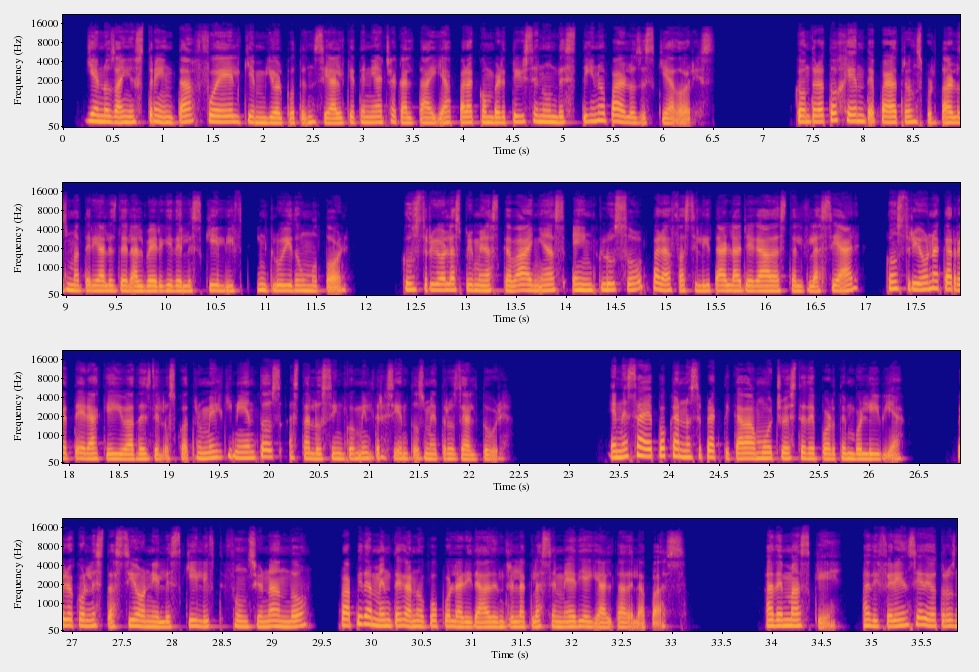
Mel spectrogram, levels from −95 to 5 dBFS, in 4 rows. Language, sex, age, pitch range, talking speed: Spanish, female, 20-39, 175-210 Hz, 170 wpm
